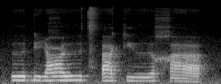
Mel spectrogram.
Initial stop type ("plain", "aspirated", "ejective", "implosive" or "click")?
implosive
